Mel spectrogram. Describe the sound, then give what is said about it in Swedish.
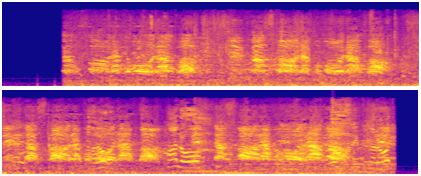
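Demonstrators chanting slogans in unison as council members arrive for a municipal council meeting in Sigtuna, Sweden: a loud crowd repeating a rhythmic shouted chant in surging bursts, with voices layered together throughout. “visst är det Sigtuna Radio som spelar in talkörer från demonstranterna som mötte fullmäktigeledamöterna”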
